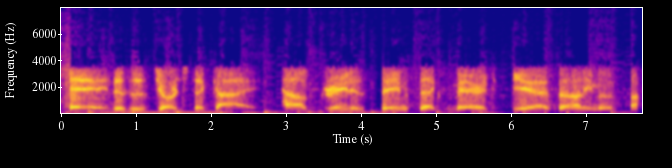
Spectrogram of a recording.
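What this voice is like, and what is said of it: Poor imitation of another person's voice. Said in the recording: “That's not a very good impression ... That was a terrible impression.”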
